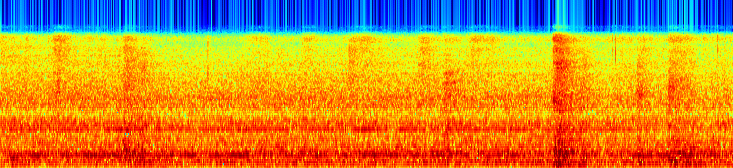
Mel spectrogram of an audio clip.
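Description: Cabin noise of an electric commuter train slowing into a station: a steady running rumble with a constant hum. A short, louder knock comes about five and a half seconds in.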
